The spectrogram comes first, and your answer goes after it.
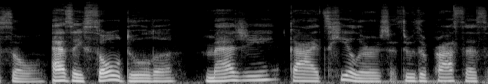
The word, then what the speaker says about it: Maji: And I also would love the correct pronunciation of your name. Maji. It's Maji.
